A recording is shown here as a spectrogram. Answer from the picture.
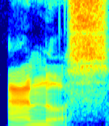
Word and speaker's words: Anus: Anus, but but has been pronounced Annus.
